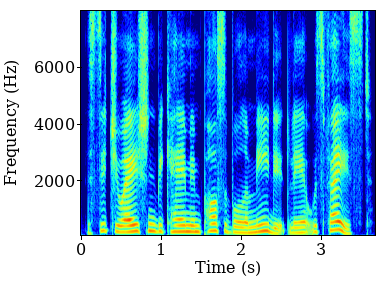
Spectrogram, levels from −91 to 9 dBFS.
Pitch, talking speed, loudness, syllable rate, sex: 210 Hz, 130 wpm, -19 LUFS, 5.7 syllables/s, female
